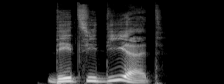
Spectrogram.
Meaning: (verb) past participle of dezidieren; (adjective) determined, decided
- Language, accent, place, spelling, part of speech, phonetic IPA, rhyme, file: German, Germany, Berlin, dezidiert, adjective / verb, [det͡siˈdiːɐ̯t], -iːɐ̯t, De-dezidiert.ogg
